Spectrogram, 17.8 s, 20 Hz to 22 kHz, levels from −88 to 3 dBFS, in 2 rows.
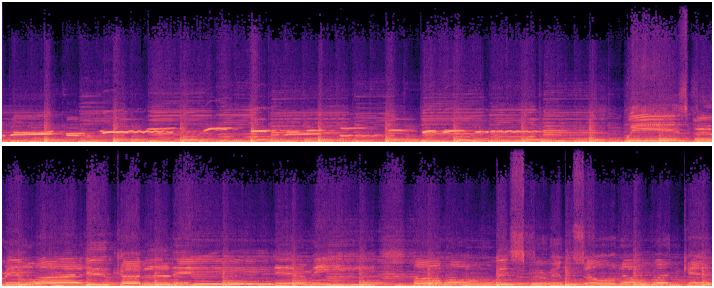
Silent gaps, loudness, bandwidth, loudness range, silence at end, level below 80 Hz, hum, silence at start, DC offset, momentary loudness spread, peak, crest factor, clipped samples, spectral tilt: none; -17 LUFS; over 20 kHz; 2 LU; 0 s; -30 dBFS; none; 0 s; under 0.1%; 4 LU; -2 dBFS; 16 dB; under 0.1%; -6 dB/octave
